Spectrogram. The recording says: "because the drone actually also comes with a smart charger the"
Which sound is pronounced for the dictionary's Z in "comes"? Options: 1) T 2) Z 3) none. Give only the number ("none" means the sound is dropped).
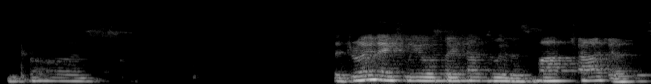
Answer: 2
